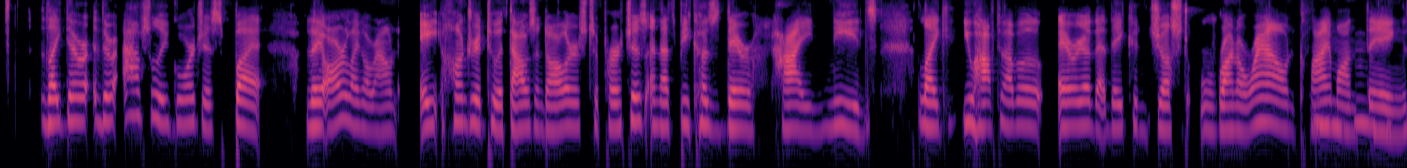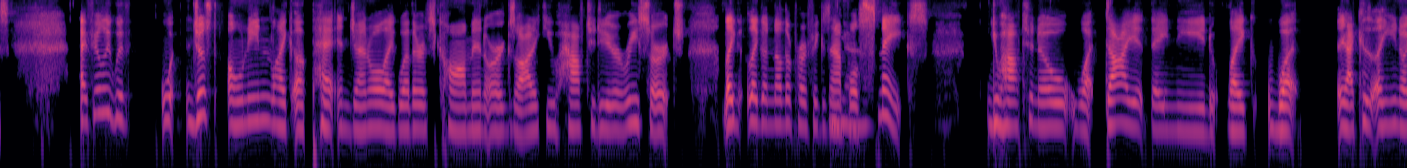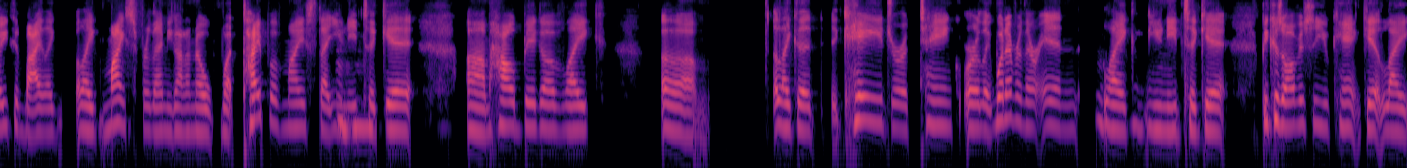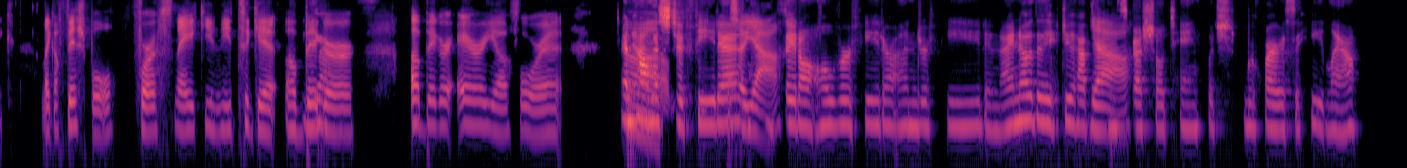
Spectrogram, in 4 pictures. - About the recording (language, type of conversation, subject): English, unstructured, What do you think about keeping exotic pets at home?
- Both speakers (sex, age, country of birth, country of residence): female, 18-19, United States, United States; female, 45-49, United States, United States
- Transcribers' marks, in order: other background noise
